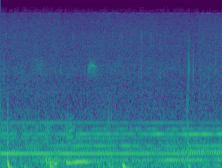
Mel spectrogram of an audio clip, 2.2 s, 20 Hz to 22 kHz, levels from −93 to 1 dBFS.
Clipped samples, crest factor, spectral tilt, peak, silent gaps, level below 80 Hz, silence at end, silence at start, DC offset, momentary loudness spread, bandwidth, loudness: under 0.1%; 16 dB; -6.5 dB/octave; -14 dBFS; none; -38 dBFS; 0 s; 0 s; under 0.1%; 3 LU; 17.5 kHz; -30 LUFS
